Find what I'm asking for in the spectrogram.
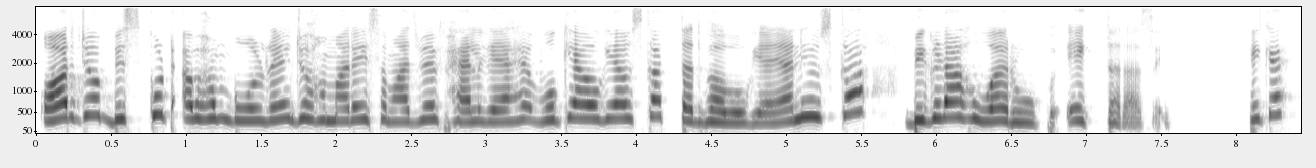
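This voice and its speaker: A woman's voice: high-pitched, normal speed, dry recording. A woman teaching a grammar class, explaining patiently and checking often that her students follow. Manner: explains patiently with many checks like "theek hai?". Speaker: Hindi teacher. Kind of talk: classroom lesson. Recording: dull lo-fi dry sound.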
